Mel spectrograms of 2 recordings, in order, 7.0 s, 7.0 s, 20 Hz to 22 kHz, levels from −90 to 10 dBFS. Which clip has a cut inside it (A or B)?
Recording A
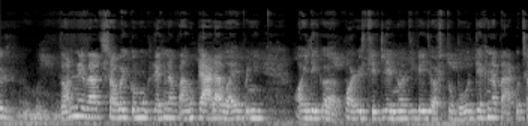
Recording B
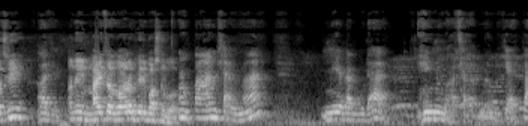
B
